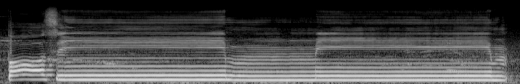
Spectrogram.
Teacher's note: سین کے بعد میم پر تشدید ہے تو سین کو میم سے ملائیں گے، سیم ہو جائے گا، سیم گننا بھی کرنا ہے کھینچنا بھی ہے، طاسیم میم اس طرح۔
